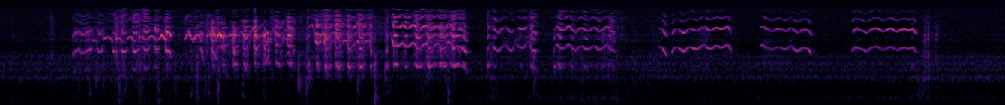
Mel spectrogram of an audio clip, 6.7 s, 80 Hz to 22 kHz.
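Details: Common kestrels at a nest on 22 June 2021 at 9:30, the last nestling training as siblings and parents encourage it. A rapid, harsh chattering run gives way to a series of high, quavering whistled calls repeated about every half second.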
